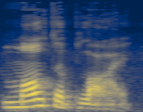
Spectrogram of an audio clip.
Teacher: You stress the mul more.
